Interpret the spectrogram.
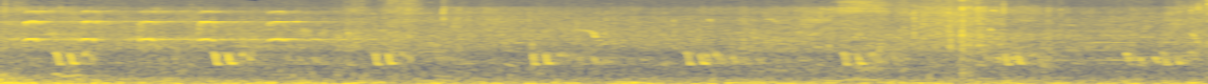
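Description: A bird calling in the background, repeating a short note about every three-quarters of a second, with a thin steady whistle in the first second and a half.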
